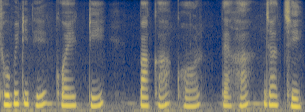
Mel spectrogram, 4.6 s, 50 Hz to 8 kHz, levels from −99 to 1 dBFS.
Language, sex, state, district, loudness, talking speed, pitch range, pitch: Bengali, female, West Bengal, Alipurduar, -18 LUFS, 80 wpm, 225-265 Hz, 240 Hz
